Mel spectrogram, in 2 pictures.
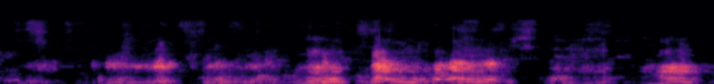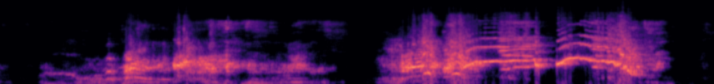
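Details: Cane Corso, or Italian Mastiff, from a breeder's pack west of Nashville, Tennessee: bursts of rumbling growls and gruff short barks, building to a louder, high, wavering whine near the end.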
